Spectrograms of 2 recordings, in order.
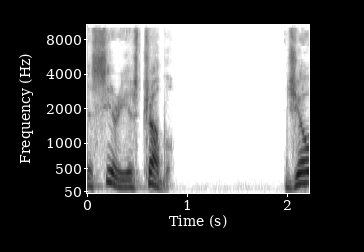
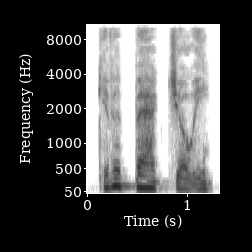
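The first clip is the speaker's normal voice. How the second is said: low, resigned plea; weary sigh; 4 semitones lower, 5 dB quieter than usual. A narrator's reading. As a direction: say it softly on a sigh, sinking on the name. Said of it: "Greg said with a sigh".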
